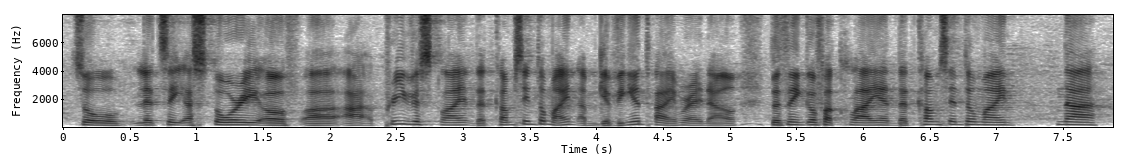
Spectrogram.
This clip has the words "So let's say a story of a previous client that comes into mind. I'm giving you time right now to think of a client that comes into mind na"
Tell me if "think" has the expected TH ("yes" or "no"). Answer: yes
